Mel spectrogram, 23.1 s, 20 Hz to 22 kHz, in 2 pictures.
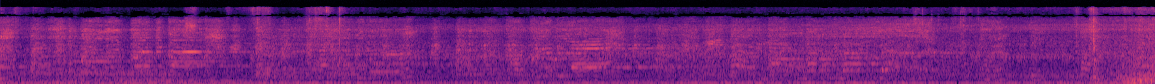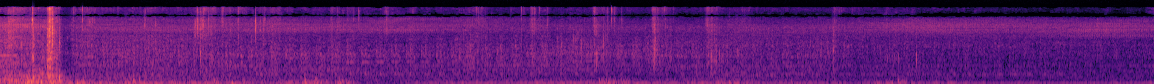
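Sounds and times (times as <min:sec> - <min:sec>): van engine idling: 0:00.0 - 0:23.0.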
